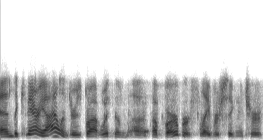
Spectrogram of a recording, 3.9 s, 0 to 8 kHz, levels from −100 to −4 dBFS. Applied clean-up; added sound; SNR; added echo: neural mask model Resemble Enhance denoiser.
